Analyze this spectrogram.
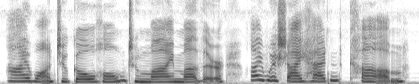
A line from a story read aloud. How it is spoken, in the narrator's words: wailed Mary Virginia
